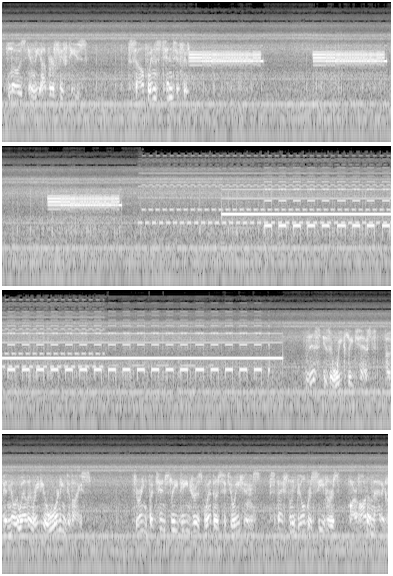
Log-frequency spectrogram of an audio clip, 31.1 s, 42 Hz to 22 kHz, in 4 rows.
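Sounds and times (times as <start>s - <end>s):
rapidly pulsing alarm tone: 8.7s - 21.2s
steady warning alarm tone: 8.7s - 21.2s
warbling digital header tones: 10.5s - 21.2s.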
